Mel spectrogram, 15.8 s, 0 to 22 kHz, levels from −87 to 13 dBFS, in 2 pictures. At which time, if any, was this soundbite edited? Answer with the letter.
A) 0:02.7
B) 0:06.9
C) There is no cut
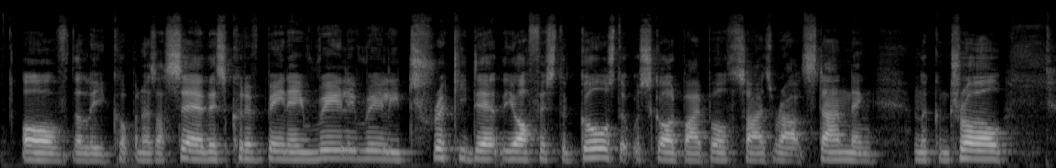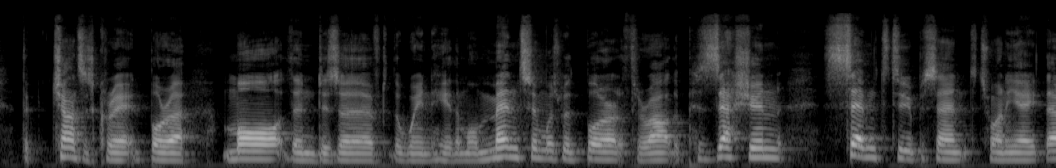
B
